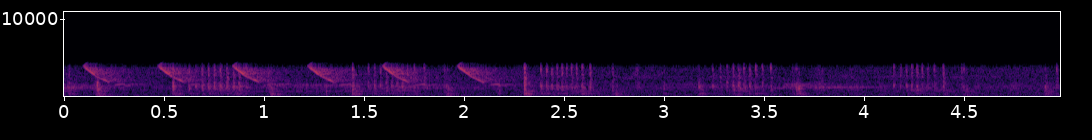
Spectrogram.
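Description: A bird calling a rapid series of about seven short notes, each sliding down in pitch, about three a second, that stops about two seconds in. A few light clicks and taps sound through and after it.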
